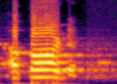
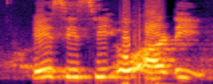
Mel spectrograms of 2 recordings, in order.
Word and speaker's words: accord: Mother अलेड, ये क्या है सर, अकॉर्ड, ACCORD, अकॉर्ड, are silent है अगेन, अकॉर्ड।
